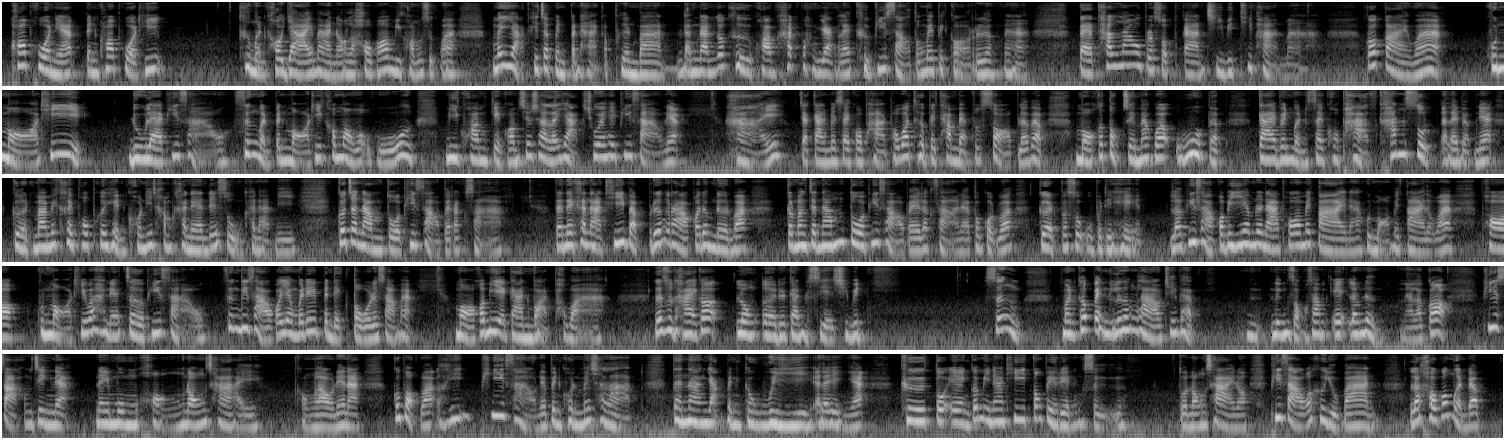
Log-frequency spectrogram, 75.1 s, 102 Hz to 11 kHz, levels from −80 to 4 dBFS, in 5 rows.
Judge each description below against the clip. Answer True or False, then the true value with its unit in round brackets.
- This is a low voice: False (240 Hz)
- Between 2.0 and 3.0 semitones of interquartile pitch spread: False (4.0 semitones)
